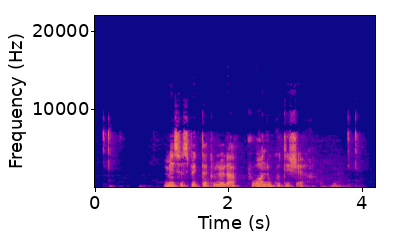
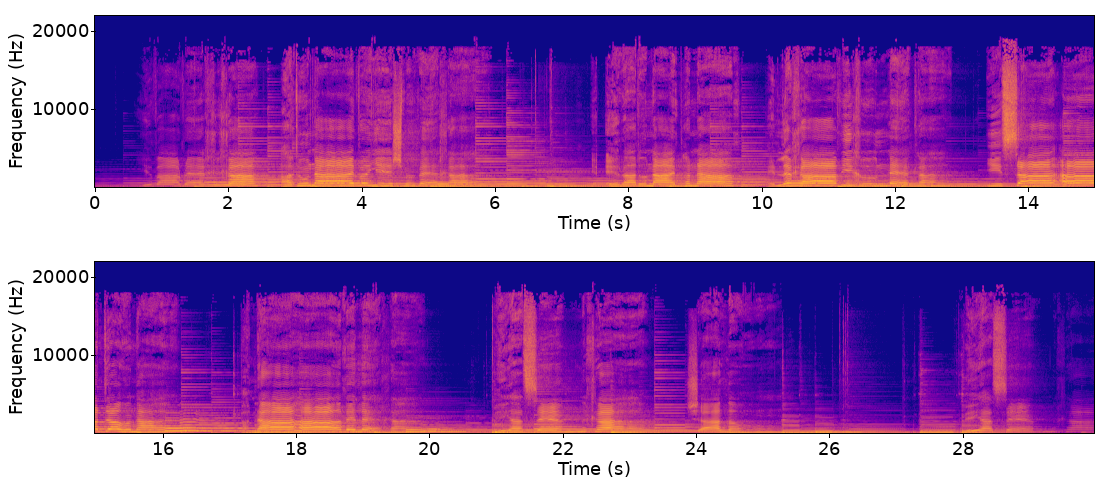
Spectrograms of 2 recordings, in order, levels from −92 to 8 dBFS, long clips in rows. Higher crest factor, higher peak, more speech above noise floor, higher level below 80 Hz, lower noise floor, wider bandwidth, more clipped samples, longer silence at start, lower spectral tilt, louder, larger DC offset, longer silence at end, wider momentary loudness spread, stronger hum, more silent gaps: first, 24 dB vs 16 dB; second, -4 dBFS vs 0 dBFS; first, 40 dB vs 32 dB; second, -70 dBFS vs -46 dBFS; first, -65 dBFS vs -47 dBFS; second, 10.5 kHz vs 19.5 kHz; neither; second, 0.1 s vs 0.7 s; second, -3 dB/octave vs -4.5 dB/octave; second, -24 LUFS vs -16 LUFS; neither; first, 0.25 s vs 0.05 s; first, 24 LU vs 14 LU; neither; neither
